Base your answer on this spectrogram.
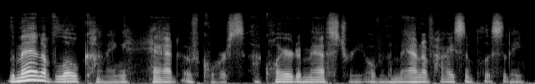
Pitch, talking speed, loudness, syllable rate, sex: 115 Hz, 190 wpm, -20 LUFS, 5.4 syllables/s, male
